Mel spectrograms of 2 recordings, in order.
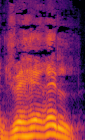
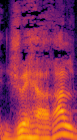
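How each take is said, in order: First: "Djeherel" ending in -erel with è vowels; a turned to è. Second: "Djeharal" ending in -aral with open a vowels; original a vowels. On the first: Teacher showing the vowel shift, "Djeherel" with final -erel. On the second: Teacher giving the base form, "Djeharal" with final -aral. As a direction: keep both a vowels in "Djeharal". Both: Shown as a demonstration. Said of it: "le A devient E souvent".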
